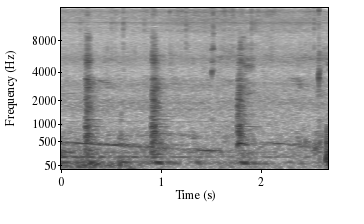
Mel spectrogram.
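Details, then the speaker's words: Samsung washing machine that makes a strange noise during spin: inner drum turned slowly by hand gives a scraping swish with a faint click about every second, repeating each turn; source not yet identified. "الداخلي، فإنه يصدر صوت كما تسمعون."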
